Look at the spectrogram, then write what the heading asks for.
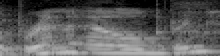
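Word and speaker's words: Brynhild: of this name uh Brin Brin hild Brin Hilda no just Brin hild Bild brind hild it's b r y n h i l d so Brin hild Paul's d storth okay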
